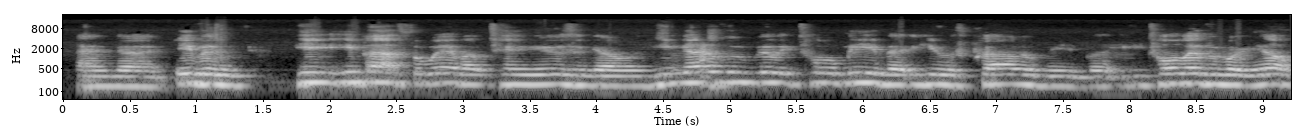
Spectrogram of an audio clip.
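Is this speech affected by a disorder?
Yes: cerebral palsy.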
